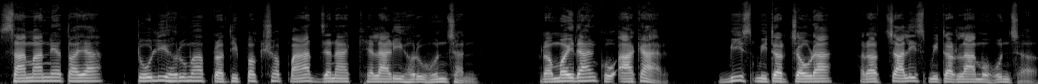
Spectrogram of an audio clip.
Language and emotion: Nepali, neutral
